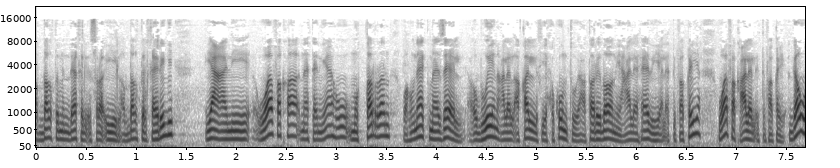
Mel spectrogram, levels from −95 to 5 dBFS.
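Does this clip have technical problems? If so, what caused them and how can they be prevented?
Yes. Throughout, the sound runs at twice its proper speed and a full octave (12 semitones) high. This is audio read two samples at a time: the reader took each pair of samples as one frame, wrongly assuming two channels or double-width samples. It can be prevented by having the reader take the channel count and sample format from the file's header.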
